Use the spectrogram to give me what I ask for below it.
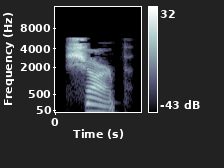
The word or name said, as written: sharp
